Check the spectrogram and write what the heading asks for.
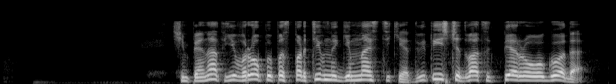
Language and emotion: Russian, positive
